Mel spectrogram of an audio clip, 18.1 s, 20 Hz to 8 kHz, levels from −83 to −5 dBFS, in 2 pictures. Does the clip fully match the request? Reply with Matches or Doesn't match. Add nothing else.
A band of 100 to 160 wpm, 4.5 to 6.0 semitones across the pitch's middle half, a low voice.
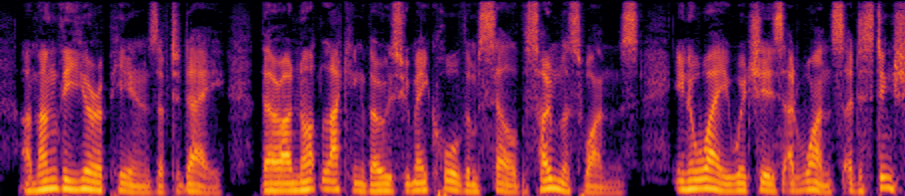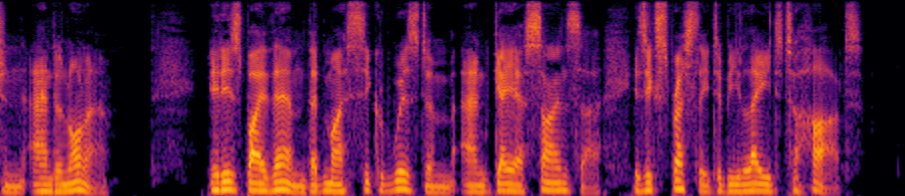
Doesn't match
